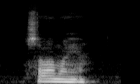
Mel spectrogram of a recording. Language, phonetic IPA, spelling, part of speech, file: Polish, [ˌʃawãˈmaja], szałamaja, noun, LL-Q809 (pol)-szałamaja.wav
